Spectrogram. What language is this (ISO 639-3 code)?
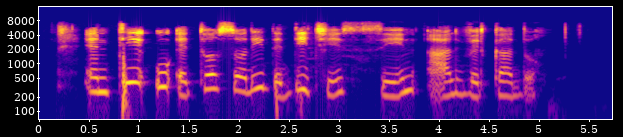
epo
